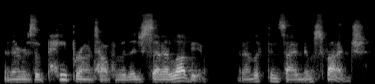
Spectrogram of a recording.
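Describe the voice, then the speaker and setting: A man's voice: medium pitch, racing, husky, no echo, rough recording. A man in his late thirties hosting a show, telling personal stories conversationally and repeating phrases for emphasis. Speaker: host, business coach. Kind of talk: personal storytelling to listeners.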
